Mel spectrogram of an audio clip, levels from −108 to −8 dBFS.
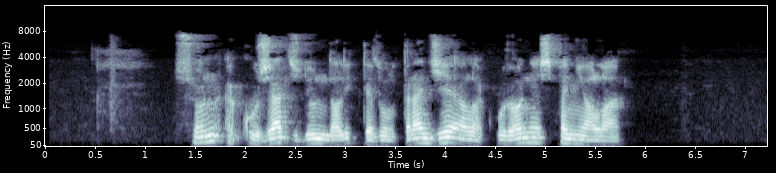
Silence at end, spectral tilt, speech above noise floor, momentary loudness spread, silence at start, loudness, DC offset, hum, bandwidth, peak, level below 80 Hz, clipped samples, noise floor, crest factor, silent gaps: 1.5 s; -4.5 dB/octave; 65 dB; 7 LU; 0.65 s; -18 LUFS; under 0.1%; none; 7.8 kHz; -2 dBFS; -62 dBFS; under 0.1%; -82 dBFS; 18 dB; none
